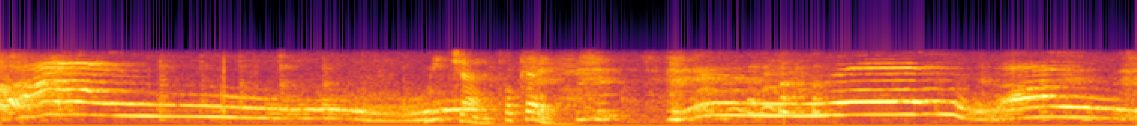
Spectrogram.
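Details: Female cat left with a sitter, upset by a visitor and later hissing and crying behind a door: drawn-out moaning yowls, sliding down then rising again, two long cries with a short scuffle between, indoors.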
